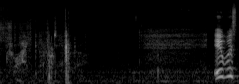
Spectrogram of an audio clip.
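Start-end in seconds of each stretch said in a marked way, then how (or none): 0.1-0.8 eerie whispered echo; spooky whisper. A narrator's reading. Narrator echoing the nickname to the children, whispered. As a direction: hiss it back like a ghost.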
